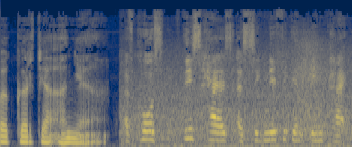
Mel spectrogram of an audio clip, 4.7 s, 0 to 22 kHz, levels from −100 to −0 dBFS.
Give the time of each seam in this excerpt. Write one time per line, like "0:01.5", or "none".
0:01.6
